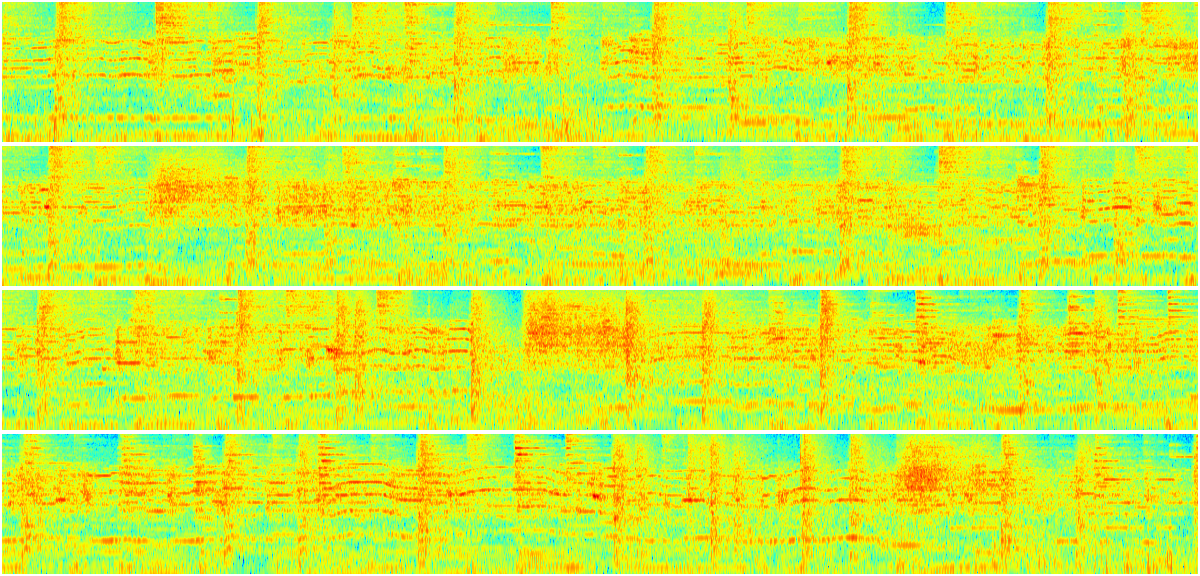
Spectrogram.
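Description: Live band playing with amplified electric guitar, bass, drum kit and saxophone in a steady, driving groove.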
